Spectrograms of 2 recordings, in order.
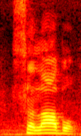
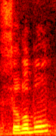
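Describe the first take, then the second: First: "syllable" stressed on the second syllable, suh-LAB-ul; mispronounced syllable. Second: Said in the usual way. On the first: Shown as a demonstration. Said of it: "mispronounce the word syllable". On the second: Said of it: "putting the emphasis on the wrong letter".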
